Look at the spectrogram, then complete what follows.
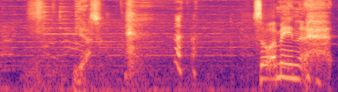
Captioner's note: host laughs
